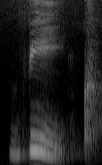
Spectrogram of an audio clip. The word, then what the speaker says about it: weak: Example ले लेते हैं, जैसे WEAK, वीक। ये देखिए 2 कॉन्सोनेंट WK, इनके बीच में 2 वाउल EA, क्या पढ़ रहे हैं हम इसे, वीक।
